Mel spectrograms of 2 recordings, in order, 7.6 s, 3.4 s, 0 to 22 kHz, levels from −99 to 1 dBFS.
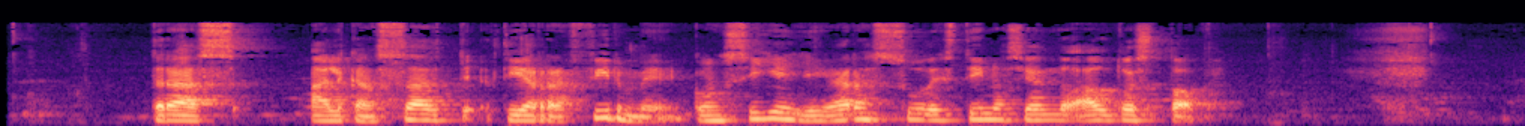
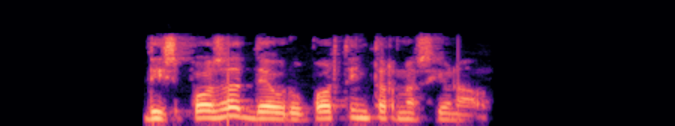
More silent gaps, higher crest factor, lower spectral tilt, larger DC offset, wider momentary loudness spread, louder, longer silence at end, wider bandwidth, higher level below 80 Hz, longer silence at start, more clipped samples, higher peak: neither; about the same, 16 dB vs 18 dB; about the same, -5 dB/octave vs -4.5 dB/octave; neither; second, 9 LU vs 12 LU; about the same, -17 LUFS vs -17 LUFS; second, 0.5 s vs 0.95 s; first, 11.5 kHz vs 8.2 kHz; about the same, -56 dBFS vs -56 dBFS; about the same, 0.75 s vs 0.7 s; neither; about the same, -2 dBFS vs -2 dBFS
